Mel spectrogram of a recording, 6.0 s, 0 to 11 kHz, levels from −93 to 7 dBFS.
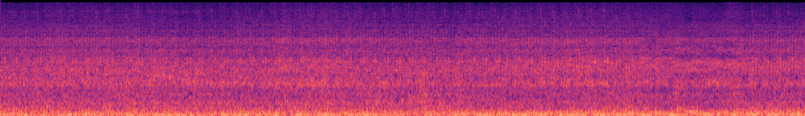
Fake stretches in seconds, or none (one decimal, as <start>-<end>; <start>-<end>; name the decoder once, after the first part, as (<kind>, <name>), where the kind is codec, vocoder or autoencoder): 4.8-5.6 (codec, SNAC)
